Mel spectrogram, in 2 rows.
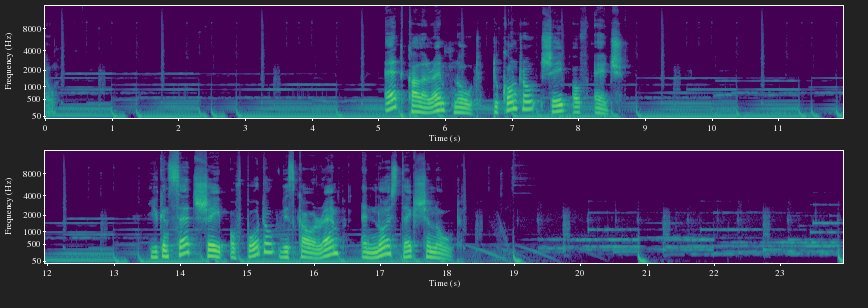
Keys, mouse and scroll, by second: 0.4 middle click, 1.4-2.4 drag, 2.4 g, 4.8 shift+a, 9.2 middle click, 9.7-11.0 scroll up 9, 11.3 middle click, 11.9-13.0 scroll up 1, 13.0-16.0 drag, 19.2-19.7 scroll down 3, 19.7-21.8 middle drag, 22.3-22.8 scroll up 2, 22.8-23.9 middle drag.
